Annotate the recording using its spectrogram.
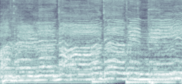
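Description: A small group of women and men singing a Malayalam Christian worship song into microphones, with electronic keyboard accompaniment and a bass line moving between held notes.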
